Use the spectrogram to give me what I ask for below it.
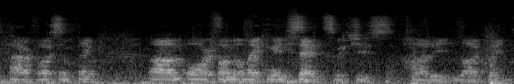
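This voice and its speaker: Noticeable background noise and audible room echo surround a man with a British accent speaking at a moderate pace. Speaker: data scientist. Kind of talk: presentation. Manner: loud.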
